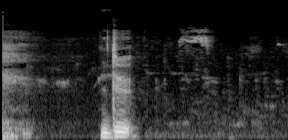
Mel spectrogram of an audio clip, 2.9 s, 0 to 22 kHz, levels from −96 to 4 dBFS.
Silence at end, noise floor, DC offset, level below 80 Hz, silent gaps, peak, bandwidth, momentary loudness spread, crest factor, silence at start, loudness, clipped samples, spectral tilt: 0.8 s; -53 dBFS; under 0.1%; -46 dBFS; none; 0 dBFS; 9.4 kHz; 22 LU; 20 dB; 0.05 s; -17 LUFS; under 0.1%; -5.5 dB/octave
